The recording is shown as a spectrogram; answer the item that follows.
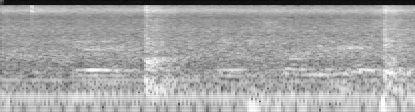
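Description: Quiet, indistinct talking over a steady low hum, with two short knocks about a second apart.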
